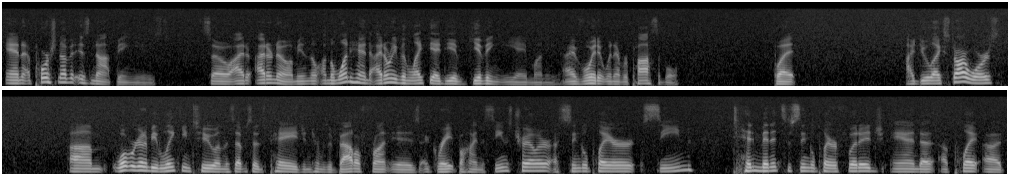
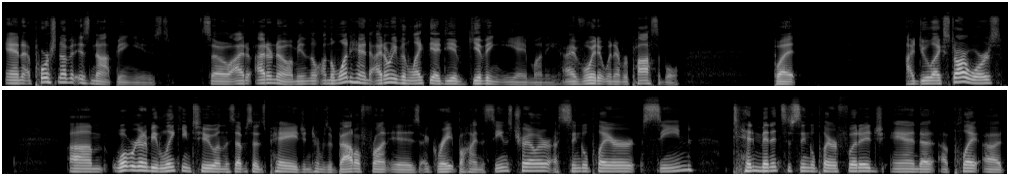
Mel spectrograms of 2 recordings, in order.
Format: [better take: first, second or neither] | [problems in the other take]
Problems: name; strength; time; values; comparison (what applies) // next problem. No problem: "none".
second | hiss; noticeable; throughout; 15 dB below the speech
